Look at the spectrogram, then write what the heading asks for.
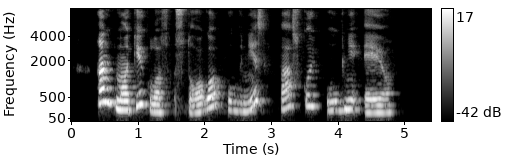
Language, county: Lithuanian, Vilnius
